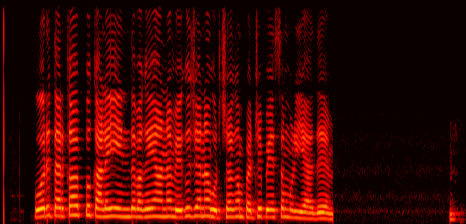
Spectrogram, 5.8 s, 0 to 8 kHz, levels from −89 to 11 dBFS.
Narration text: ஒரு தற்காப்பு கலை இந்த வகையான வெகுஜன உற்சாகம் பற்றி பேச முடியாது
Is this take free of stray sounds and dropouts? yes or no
yes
